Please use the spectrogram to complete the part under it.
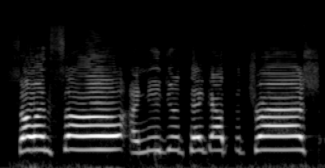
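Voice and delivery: loud, high mom calling through the house; mother yelling up the stairs. Retold or imitated. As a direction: call it out like a mom down the hall. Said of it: "your mom calls through the house".

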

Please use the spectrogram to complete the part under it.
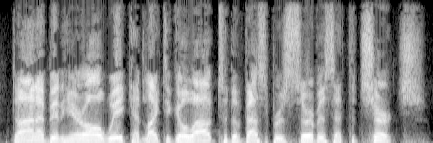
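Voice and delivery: loud, imitated grandfather; grandfather's request. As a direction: put on a loud grandfather asking to go out.

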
